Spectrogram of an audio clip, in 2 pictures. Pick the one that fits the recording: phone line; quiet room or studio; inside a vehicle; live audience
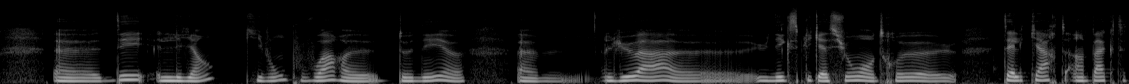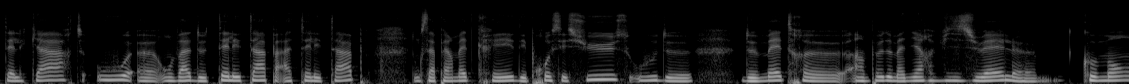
quiet room or studio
